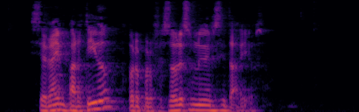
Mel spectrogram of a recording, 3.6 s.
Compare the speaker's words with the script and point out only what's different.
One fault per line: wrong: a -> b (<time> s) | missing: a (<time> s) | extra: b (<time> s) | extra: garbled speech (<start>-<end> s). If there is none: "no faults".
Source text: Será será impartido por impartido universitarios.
missing: será (0.6 s)
wrong: impartido -> profesores (1.4 s)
